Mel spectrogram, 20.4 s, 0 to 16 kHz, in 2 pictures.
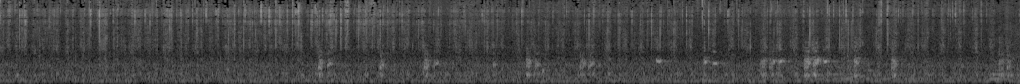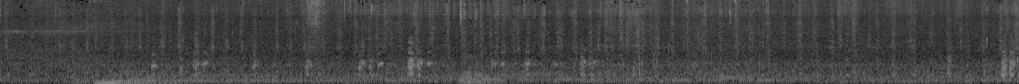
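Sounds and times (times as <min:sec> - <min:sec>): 
guinea pigs chirping, squeaking and purring: 0:00.0 - 0:20.3
rustling: 0:00.0 - 0:20.3
low rumble: 0:10.4 - 0:13.0.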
